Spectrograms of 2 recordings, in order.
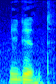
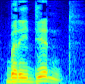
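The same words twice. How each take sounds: First: Much softer, dropped repeat; soft echo. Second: Said in the usual way. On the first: Real, not acted. Preacher repeating the point to the congregation, hushed. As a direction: let it sink in quietly.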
